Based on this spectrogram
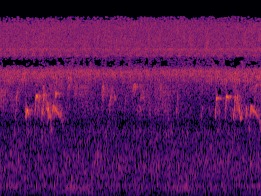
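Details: Wild-caught red-whiskered bulbul gives two clustered bursts of rapid, rolling whistled notes, one early and one late, with a persistent shrill insect background between.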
